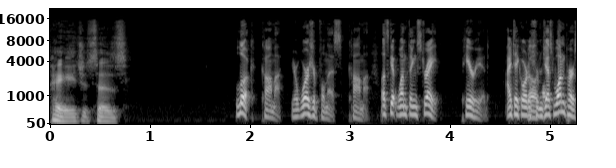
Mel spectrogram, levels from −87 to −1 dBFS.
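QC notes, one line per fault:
1.75 s to the end: section at the wrong speed. From 1.75 s the speech abruptly turns high and hurried, running at 1.99 times its proper rate, with pitch rising by roughly ten semitones alongside the tempo so that the speaker sounds thin and chipmunk-like. Because speed and pitch shift together at a single moment, the likely cause is a section replayed or edited against the wrong clock, running nearly twice as fast as the recording.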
